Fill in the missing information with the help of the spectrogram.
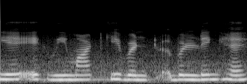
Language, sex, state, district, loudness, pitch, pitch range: Hindi, female, Bihar, Supaul, -14 LUFS, 220 Hz, 215-230 Hz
